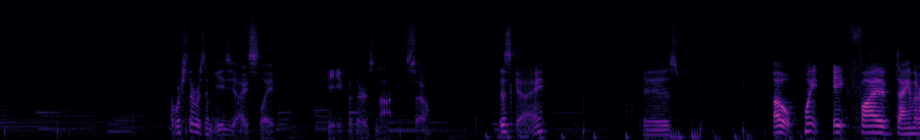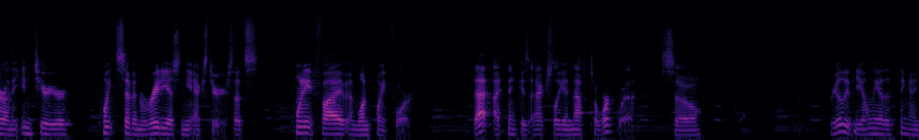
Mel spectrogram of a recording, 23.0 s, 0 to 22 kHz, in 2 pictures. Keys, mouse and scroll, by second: 1.0 right click, 2.1 click, 3.4 middle click, 5.1 click, 5.7 middle click, 7.2 middle click, 18.9 click, 20.1 middle click, 22.1 middle click.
